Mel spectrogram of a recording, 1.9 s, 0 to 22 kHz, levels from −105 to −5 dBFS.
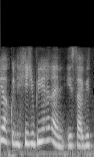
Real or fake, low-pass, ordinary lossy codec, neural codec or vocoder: fake; 7.2 kHz; AAC, 32 kbps; codec, 16 kHz, about 1 kbps, DyCAST, with the encoder's durations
